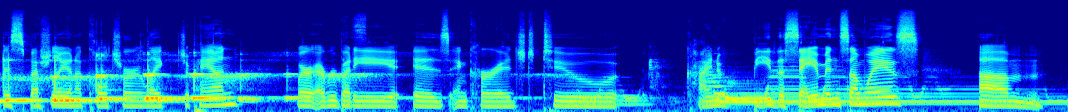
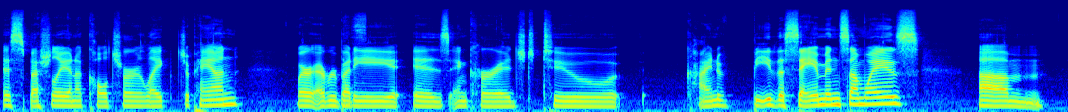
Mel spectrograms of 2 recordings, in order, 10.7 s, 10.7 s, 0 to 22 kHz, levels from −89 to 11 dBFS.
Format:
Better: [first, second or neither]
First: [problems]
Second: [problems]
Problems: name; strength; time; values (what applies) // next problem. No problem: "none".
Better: second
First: background music; very loud; throughout; 4 dB above the speech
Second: none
